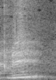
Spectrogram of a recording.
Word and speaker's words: plus: a gritar a gritar fijaos que la s de la palabra plus no se pronuncia en general la s al final de las palabras no se pronuncian a fritas hasta pronto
